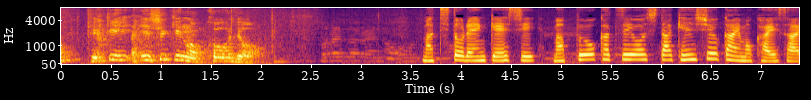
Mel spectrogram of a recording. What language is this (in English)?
Japanese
